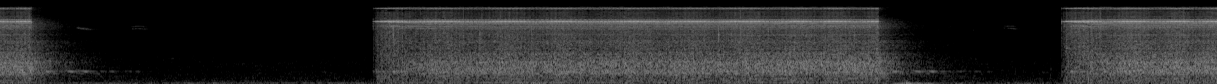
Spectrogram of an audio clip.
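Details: Gaui 330X quadcopter motors spin up in bursts with a high, hissy whine and a strange, uneven clicking underneath; cause not confirmed.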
